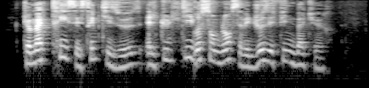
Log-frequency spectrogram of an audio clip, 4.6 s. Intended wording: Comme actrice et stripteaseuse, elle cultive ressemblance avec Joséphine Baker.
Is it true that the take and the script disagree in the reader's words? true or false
false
